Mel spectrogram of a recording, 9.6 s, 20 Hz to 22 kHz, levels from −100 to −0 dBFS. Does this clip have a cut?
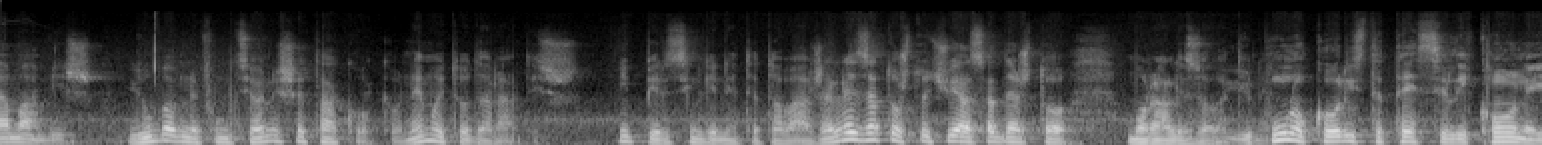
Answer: yes; 2 cuts; at 2.4 s, 7.8 s

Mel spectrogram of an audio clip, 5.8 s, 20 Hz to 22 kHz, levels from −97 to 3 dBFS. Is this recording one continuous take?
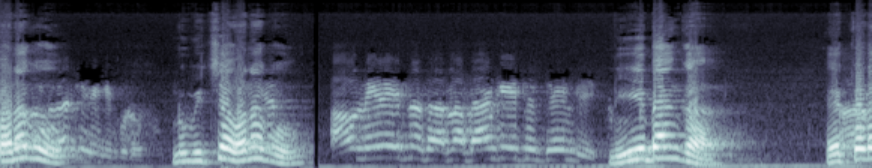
no; 1 cut; at 2.1 s

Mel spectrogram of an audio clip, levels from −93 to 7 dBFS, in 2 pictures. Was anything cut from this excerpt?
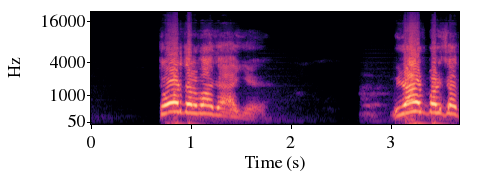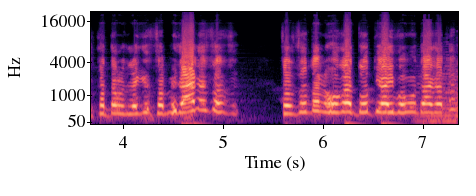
no; 0 cuts

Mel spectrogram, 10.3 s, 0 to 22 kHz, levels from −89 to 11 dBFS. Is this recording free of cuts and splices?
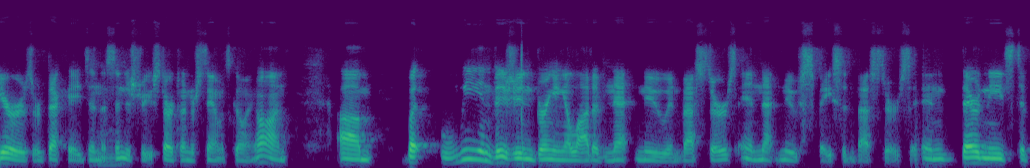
yes; 0 cuts

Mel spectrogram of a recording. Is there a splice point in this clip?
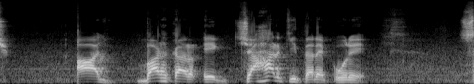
no; 0 cuts

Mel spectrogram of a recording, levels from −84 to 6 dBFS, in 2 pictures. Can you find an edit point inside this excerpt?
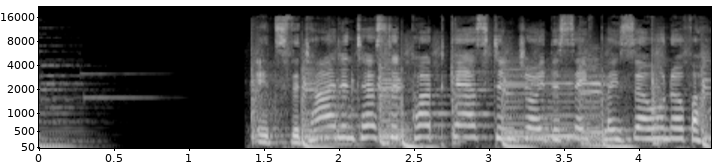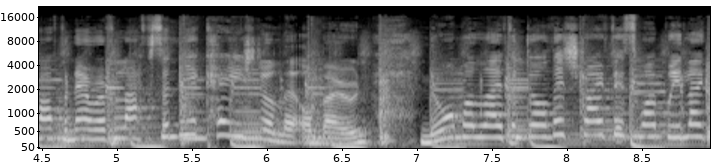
yes; 1 cut; at 1.2 s

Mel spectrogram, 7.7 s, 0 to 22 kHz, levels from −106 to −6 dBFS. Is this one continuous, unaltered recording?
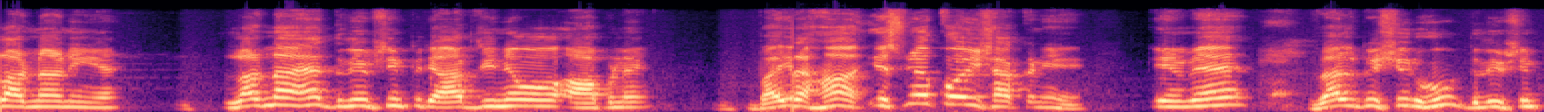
no; 1 cut; at 4.0 s

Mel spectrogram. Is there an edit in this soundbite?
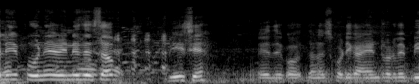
yes; 1 cut; at 1.5 s

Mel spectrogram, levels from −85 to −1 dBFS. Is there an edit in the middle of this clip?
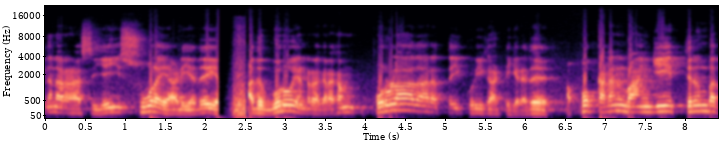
yes; 1 cut; at 2.2 s

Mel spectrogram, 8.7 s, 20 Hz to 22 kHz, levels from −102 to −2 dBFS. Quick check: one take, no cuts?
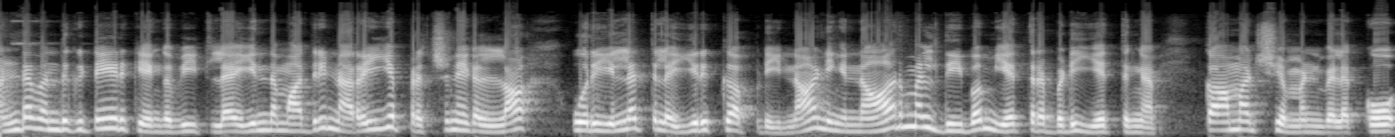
yes; 0 cuts

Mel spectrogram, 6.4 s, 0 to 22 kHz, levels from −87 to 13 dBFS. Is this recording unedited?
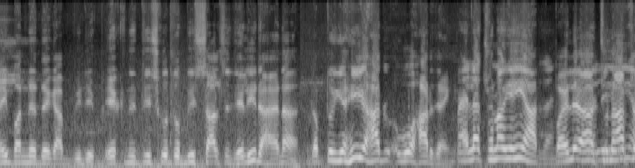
no; 2 cuts; at 1.0 s, 3.0 s

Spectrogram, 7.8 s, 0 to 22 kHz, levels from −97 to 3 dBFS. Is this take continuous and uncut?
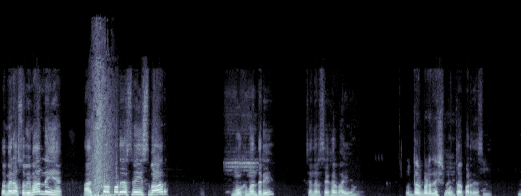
no; 1 cut; at 1.5 s

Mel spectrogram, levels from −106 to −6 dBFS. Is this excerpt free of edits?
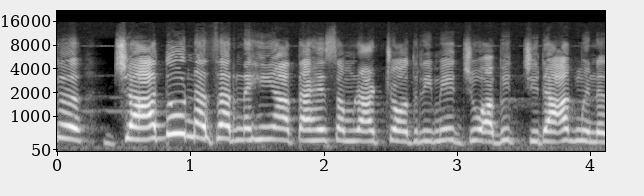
yes; 0 cuts

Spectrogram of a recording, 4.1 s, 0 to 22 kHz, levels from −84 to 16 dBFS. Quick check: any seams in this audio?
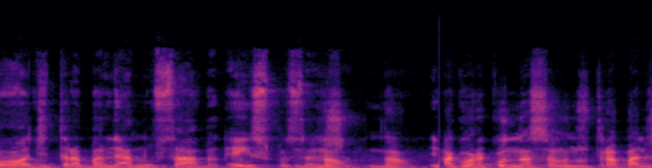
yes; 2 cuts; at 1.3 s, 2.6 s

